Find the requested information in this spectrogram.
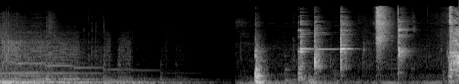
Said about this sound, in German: Ein Bier! Kling! Prost! Oh, es ist kalt!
